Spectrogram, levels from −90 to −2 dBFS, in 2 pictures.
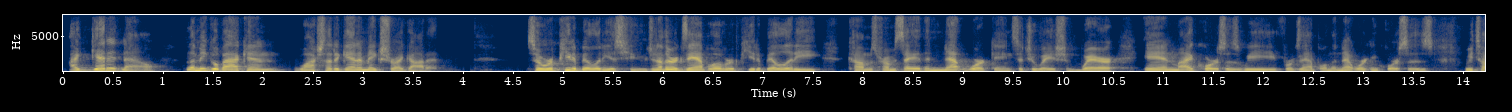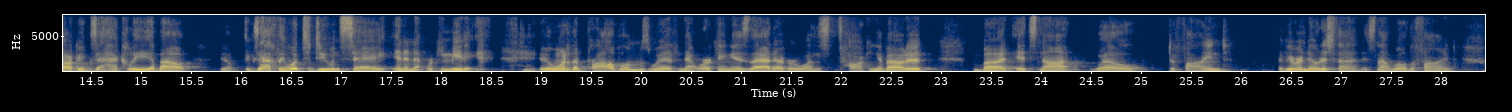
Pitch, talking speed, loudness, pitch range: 140 Hz, 185 wpm, -26 LUFS, 125-170 Hz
